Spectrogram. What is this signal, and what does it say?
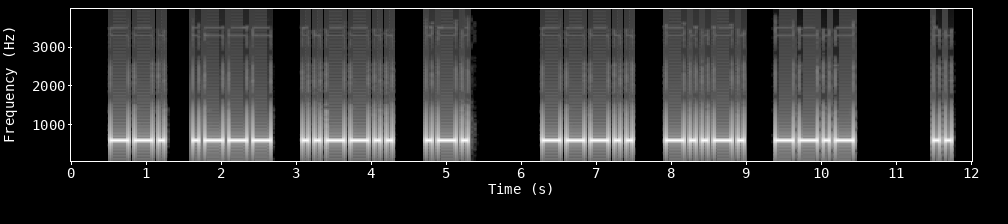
Morse code, heard as a keyed tone, about 15 wpm, spaced as for 12 wpm, 600 Hz. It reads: GJ?R 8/Q I
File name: cw / ubacw35 3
